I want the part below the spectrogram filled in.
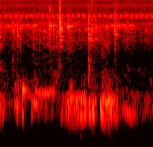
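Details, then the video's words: Dun Lahore pigeon, a new adult, kept indoors: low, throaty rolling coos that run almost continuously in rippling pulses, with faint room noise and a few soft knocks. "Dan lahori pegion লাহেরি নিউ এডাল্ট ডান লাহোরি কবুতর"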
